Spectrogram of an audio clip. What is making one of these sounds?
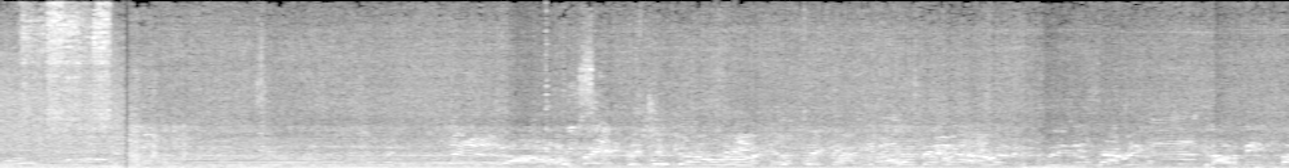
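Men talk outdoors nearby.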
